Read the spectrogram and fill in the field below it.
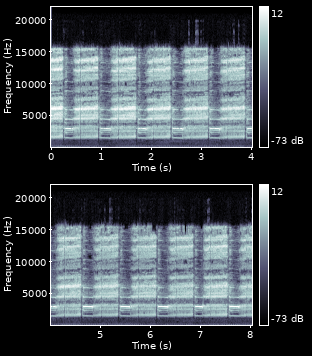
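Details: Cicadas calling in the afternoon: a loud, shrill, high buzzing drone pulsing in regular beats a little more than once per second, with a faint low hum beneath.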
